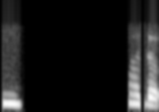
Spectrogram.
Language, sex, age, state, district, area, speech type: Kannada, female, 45-60, Karnataka, Dakshina Kannada, rural, conversation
